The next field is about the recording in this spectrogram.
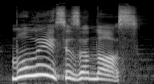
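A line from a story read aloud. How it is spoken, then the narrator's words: Shrieking. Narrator (Ukrainian): Дехто верещав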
